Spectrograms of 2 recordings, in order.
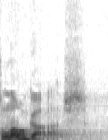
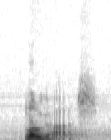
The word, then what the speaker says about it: Logos: That's L-O-G-O-S. And in modern Greek, that's pronounced Logos. Logos. But in Koine Greek, it's Logos. Now, why is that? Because this is not an omega, but an omicron.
